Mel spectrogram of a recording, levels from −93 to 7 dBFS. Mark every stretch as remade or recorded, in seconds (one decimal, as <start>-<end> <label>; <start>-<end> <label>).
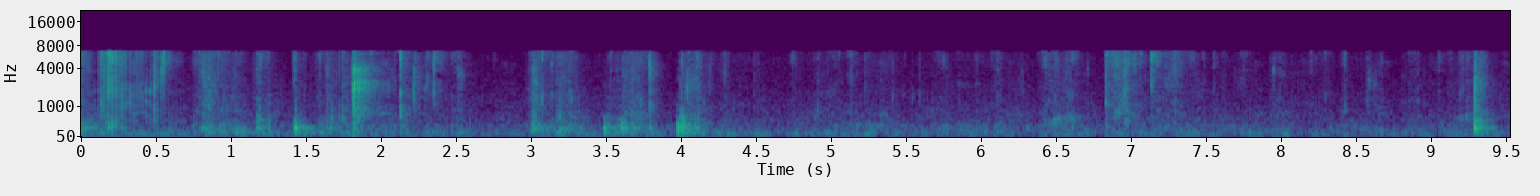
0.0-0.7 remade; 0.7-9.5 recorded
